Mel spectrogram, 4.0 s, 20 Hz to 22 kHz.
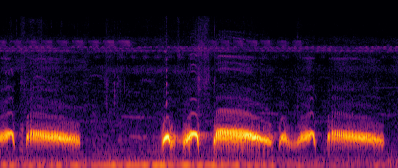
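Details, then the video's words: Spotted dove, a lure recording meant to make other doves call, giving loud cooing phrases: short rising coos followed by a long, drawn-out falling coo, repeated with brief gaps. "PANCINGAN TEKUKUR AGAR BUNYI dalam 1 menit"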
